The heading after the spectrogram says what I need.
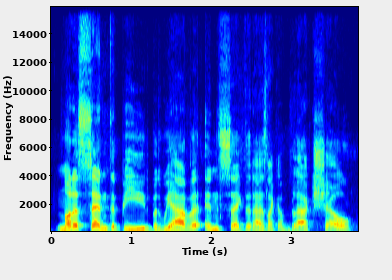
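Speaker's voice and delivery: usual speaking voice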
